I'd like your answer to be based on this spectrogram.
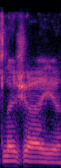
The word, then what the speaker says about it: Léger: It's Léger Holidays in the UK, but it looks like the French Léger, and in Dutch it means army, which is appropriate.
